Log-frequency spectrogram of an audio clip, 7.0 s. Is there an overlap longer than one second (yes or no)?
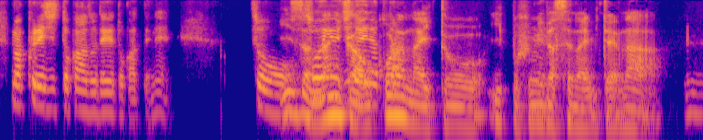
yes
